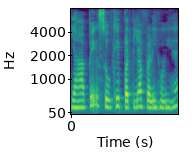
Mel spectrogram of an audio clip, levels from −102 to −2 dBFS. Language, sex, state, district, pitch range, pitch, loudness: Hindi, female, Jharkhand, Ranchi, 195-220 Hz, 195 Hz, -19 LUFS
